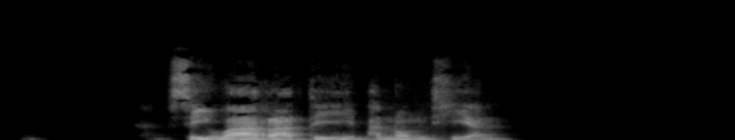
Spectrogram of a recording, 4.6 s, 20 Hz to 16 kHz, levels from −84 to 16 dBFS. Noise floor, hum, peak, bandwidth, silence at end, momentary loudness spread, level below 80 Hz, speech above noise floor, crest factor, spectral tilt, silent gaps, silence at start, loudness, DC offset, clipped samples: under -90 dBFS; none; -6 dBFS; 9.6 kHz; 1.45 s; 15 LU; -54 dBFS; over 66 dB; 22 dB; -5.5 dB/octave; none; 1.05 s; -25 LUFS; under 0.1%; under 0.1%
